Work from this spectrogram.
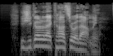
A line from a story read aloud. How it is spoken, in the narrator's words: had said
